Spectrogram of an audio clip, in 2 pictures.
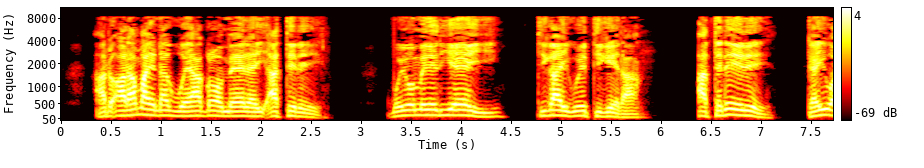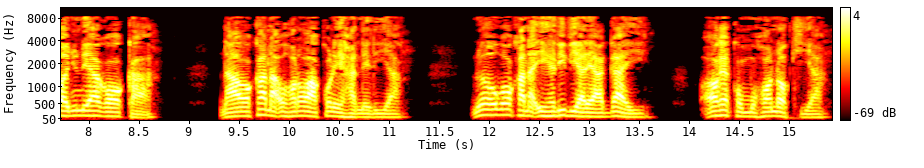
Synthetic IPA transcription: a̰ndoaɾeamaɾenaɣuɔjaɡɔɾɔmɛɾɛiʔateɾe | mojomeɾeɾiɛi | tiɣaiɣwetiɣeɾa | ateɾeːɾe | ɡ̥aiwaɲuneaɣɔka | naɔkanaoɦɔɾɔwakoɾeɦaneɾia | neɛoɣɔkanaiɦɛɾiðiaɾeaɡai | ɔ̰ɣɛkomoɦɔnɔkʰia

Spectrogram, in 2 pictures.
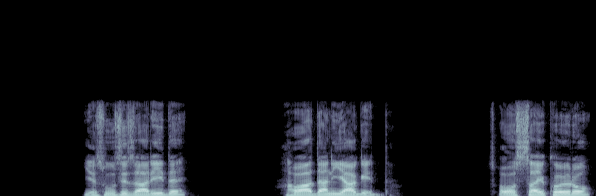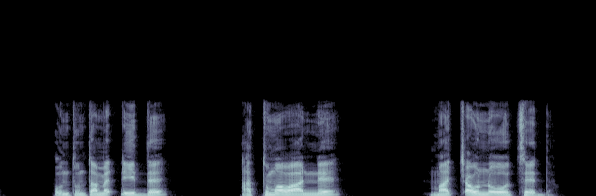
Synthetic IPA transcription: jɛsuːs̬ɪzaːɾiːd̪ɛ | hɐwaːd̪ɐnjaːɡe̞ːd̪ːɐ̥ | t͡sʼo̞ːsːɐjkɔjɪɾɔ | ʊnt̪ːʊnt̪ːɐmɛɗːiːd̪ːɛ | ʔɐ̰t̪ːʊmɐwaːnːɛ | mɐt͡ʃʼːɐwʊnːɛo̞ːt͡sːe̞ːd̪ːɐ̥

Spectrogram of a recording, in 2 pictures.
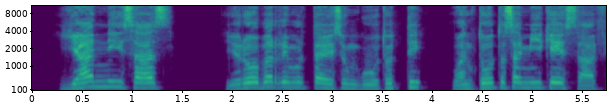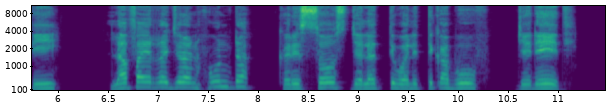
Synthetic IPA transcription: jaːnːɪːsaːs | jɛɾo̞ːbɐrːɪmʊɾt̪ɐʔɛs̬ʊŋɡuːt̪ʊt̪ːɪ | wɐnt̪o̞ːt̪ɐsɐmiːke̞ːsːaːfɪ | lɐfɐɪrːɐd͡ʒɪɾɐnhʊnd̪ɐ | kɪɾɪst̪o̞ːsd͡ʒɐlɐt̪ːɪwɐlɪt̪ːɪkʼɐbuːf | d͡ʒɛᶑe̞ːt̪ɪ̥

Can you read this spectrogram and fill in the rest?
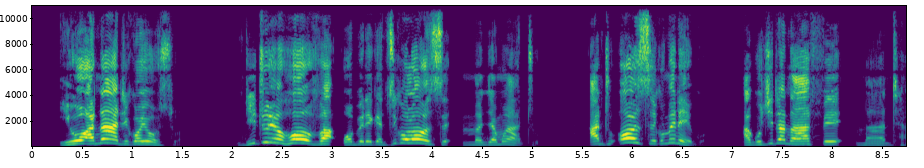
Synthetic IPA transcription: iwɔanatik̬wajɔswa̰ | nditʰujɛɦɔvawap̬ɛɾɛkad͡zikɔlɔnsɛm̩mand͡ʒamwaːtʰu̥ | antʰuʔɔnsɛkumɛnɛkɔ | ak̬ut͡ʃitanafɛmaːntʰa̰

